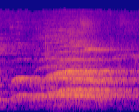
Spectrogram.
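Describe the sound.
Several men in an auditorium audience howl like wolves, overlapping drawn-out wails that rise and swell before tapering off, with no speech.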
